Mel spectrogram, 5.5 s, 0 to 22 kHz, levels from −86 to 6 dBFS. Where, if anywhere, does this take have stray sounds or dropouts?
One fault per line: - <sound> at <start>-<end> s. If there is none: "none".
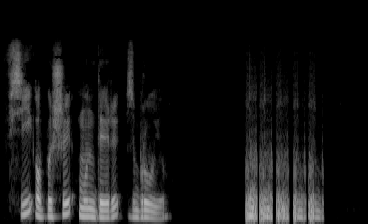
- laugh at 3.7-4.9 s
